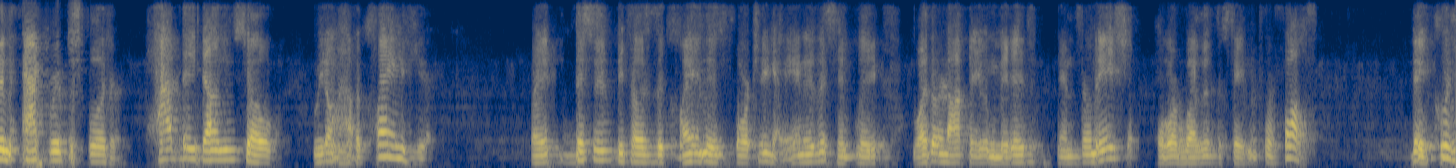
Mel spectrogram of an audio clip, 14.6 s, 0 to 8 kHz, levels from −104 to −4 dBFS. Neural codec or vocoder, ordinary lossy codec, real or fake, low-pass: codec, 16 kHz in and 24 kHz out, 0.6 kbps, FireRedTTS-2 codec; Opus, 16 kbps; fake; 7.2 kHz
